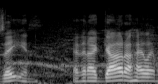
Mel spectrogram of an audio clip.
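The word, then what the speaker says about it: Zetan: their quarterback zayton Zaden spells z-e-t-a-n pronounced Zayn and then I gotta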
